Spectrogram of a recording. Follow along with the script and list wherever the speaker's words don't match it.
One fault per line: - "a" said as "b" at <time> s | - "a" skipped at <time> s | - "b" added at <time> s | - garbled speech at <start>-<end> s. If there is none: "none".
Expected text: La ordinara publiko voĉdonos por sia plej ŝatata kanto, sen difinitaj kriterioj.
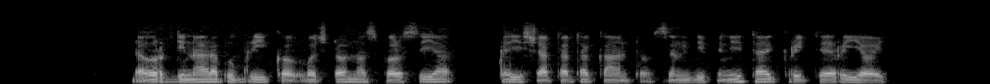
none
